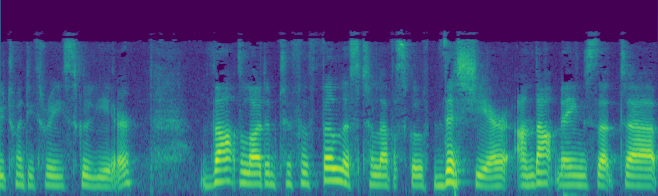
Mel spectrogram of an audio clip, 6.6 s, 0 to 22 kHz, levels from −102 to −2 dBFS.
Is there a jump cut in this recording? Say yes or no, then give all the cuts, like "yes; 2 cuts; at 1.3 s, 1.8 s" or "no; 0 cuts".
yes; 4 cuts; at 2.4 s, 3.6 s, 3.9 s, 4.2 s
